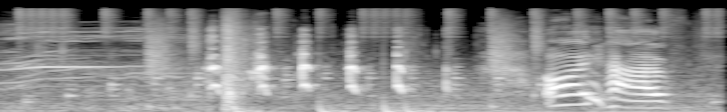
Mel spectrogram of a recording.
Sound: laughing

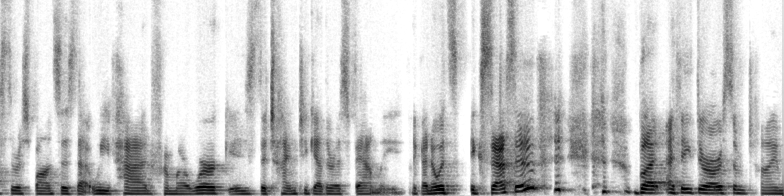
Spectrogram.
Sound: laughing

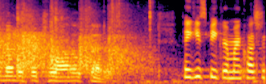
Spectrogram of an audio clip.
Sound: some Applause

